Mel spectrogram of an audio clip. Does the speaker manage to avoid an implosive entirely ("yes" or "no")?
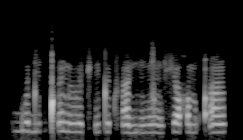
yes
